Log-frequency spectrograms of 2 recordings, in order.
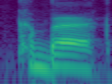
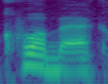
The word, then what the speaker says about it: Quebec: just been taught today it's quebec not quebec like we ohioans pronounce it yeah who knew i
